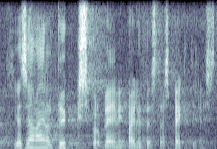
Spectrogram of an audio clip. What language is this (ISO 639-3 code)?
est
